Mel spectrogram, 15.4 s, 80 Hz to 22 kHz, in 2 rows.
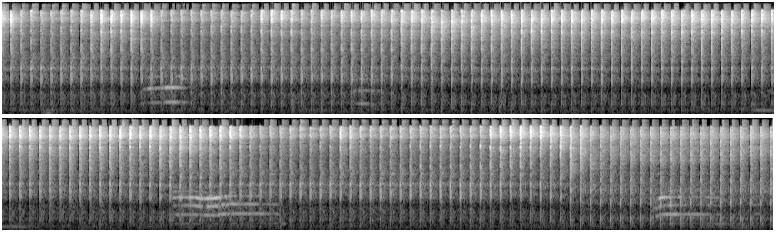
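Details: Extracorporeal shockwave therapy for heel pain and Achilles tendinitis in a female patient, after about twenty earlier sessions without improvement: rapid, steady clicking pulses, about 200 a minute, with faint voices and music behind.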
